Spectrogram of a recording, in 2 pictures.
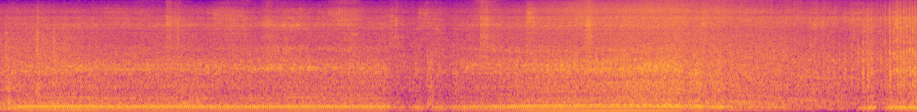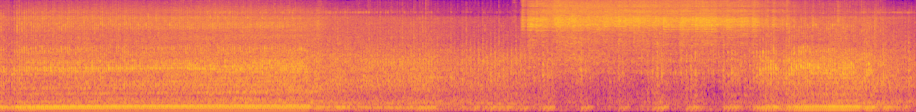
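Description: JCB backhoe loader's diesel engine running and revving up and down as the front bucket digs into and lifts crushed gravel. A high hiss joins in for a few seconds near the end.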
